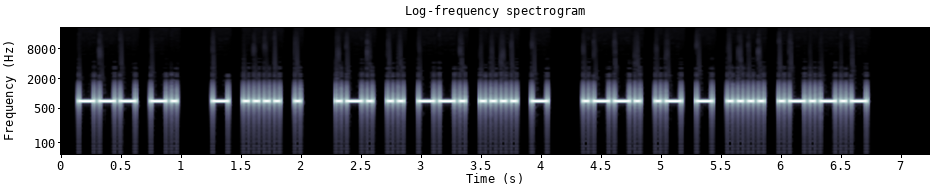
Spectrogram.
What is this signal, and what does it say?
Morse code, heard as a keyed tone, about 28 wpm, 700 Hz. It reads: ON THE RIGHT PATH.
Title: Sentences from Top 1400 Words 28wpm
